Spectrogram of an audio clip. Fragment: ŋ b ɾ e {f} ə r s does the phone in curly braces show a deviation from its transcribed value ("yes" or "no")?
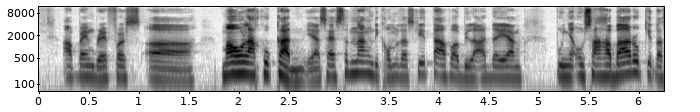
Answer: no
